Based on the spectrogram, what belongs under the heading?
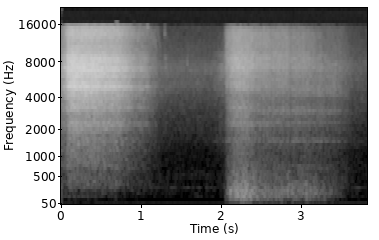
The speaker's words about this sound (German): Also, wir atmen jetzt alle mal durch die Nase ganz tief ein und wieder aus, okay? Machen wir alles zusammen.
